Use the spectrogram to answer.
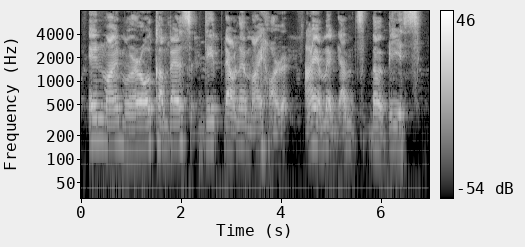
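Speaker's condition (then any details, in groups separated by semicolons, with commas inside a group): Multiple sclerosis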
